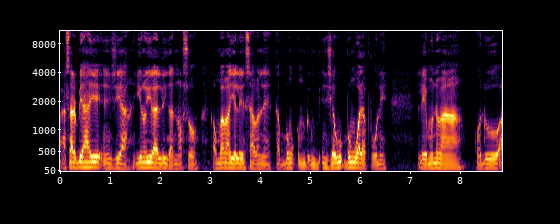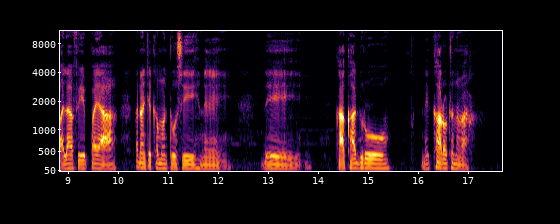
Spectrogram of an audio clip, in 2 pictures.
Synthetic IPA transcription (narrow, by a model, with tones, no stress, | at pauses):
ka˨a˨sa˦ɾɨ˦bi˦a˦ha˦jɛ˦n̩˨ʒi˦ja˨jɛ˦no˦jɛ˦la˦liː˦ɡa˨nʊ˨ʔso˦ka˨bʊ˨˦ba˦ma˦jɛ˦lɨ˦n˨sa̰˨βɨ˦nlɨ˨ka˨˦n̩˨ʒɛ˨˦bɨ˦nwa˦la˨puː˦nɨ˦ | leː˨mu˦nɨ˦ma˨˦ko˨du˦a̰˨la˦feː˦pa˦ja˨ka˨na˦n˦t͡ʃɛ˦ka˦ma˦ntoː˦sɨ˦nɨ˨ | dɨ̰˨ | ka˦ka˦dʊ˦ɾo˦ | nɨ˨ka˦ɾo˦tʊ˦nɨ˨ma˨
